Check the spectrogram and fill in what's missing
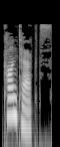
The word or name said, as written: contacts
